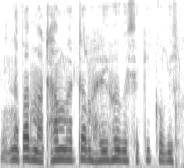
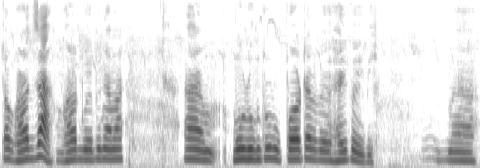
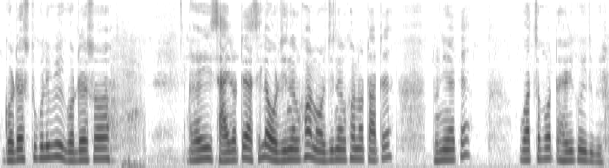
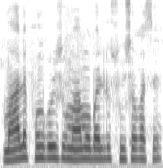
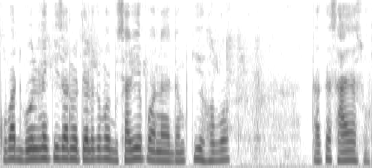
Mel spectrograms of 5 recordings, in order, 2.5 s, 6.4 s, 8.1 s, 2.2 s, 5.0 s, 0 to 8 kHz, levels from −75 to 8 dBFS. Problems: background sounds at intervals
